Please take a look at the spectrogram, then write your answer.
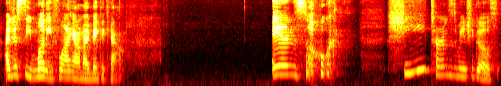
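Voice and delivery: ordinary talk, nothing marked

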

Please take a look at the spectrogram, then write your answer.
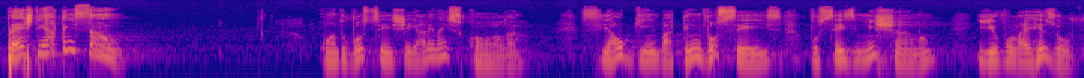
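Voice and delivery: low, measured instructions; big tough friend. Retold or imitated. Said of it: "e disse bem assim".

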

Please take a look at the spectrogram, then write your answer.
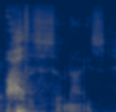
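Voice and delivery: breathy whisper of contentment; hushed, pleased murmur; whispered delight. Retold or imitated. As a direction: whisper it like a happy sigh. Self-quote, whispered.

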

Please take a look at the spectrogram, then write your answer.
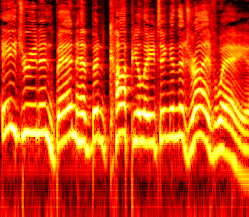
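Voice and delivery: high, slow proclamation voice; town crier. Pretend.

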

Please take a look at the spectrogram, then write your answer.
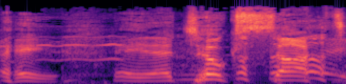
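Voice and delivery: loud, high heckler. Pretend. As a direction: yell it like a comedy club heckler. Heckler bit.

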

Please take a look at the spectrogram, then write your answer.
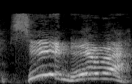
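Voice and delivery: slow, high strained mock Scottish "Sayonara" with a laugh; laughing, slow, strangled Scottish goodbye; dying Scottish accent. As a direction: drag out "Sayonara" in a dying Scotsman voice. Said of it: "Why is yours, like, dying?".

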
